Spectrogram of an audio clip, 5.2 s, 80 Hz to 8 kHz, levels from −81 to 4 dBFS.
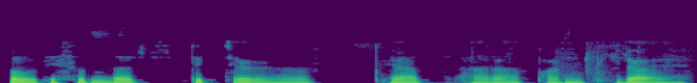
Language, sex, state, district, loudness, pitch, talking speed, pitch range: Hindi, male, Uttar Pradesh, Hamirpur, -20 LUFS, 135 Hz, 80 wpm, 130-135 Hz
